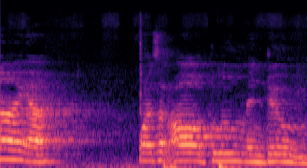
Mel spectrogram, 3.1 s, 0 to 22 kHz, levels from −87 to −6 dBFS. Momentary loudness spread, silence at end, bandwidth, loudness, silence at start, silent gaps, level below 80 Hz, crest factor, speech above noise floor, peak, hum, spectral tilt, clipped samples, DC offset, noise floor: 8 LU; 0 s; 16 kHz; -26 LUFS; 0 s; none; -42 dBFS; 16 dB; 23 dB; -10 dBFS; none; -8 dB/octave; under 0.1%; under 0.1%; -49 dBFS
